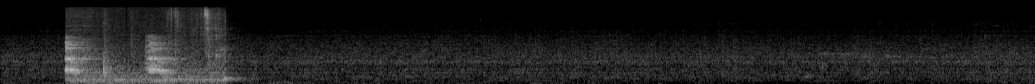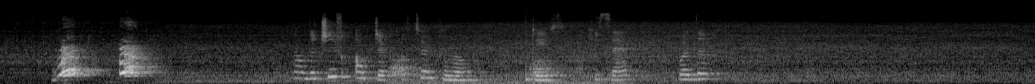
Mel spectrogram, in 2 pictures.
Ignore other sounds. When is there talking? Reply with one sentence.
The talking can be heard from 13.2 to 17.6 s.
